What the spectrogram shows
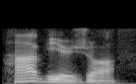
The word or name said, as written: Havirov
